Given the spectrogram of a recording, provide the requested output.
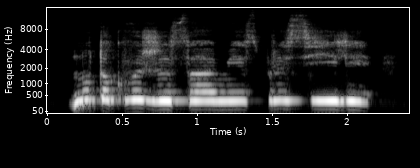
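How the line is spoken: Frightened. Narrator (Russian): испуганно

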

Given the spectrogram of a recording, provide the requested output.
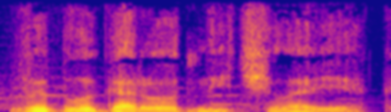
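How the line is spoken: Notary sighing. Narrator (Russian): вздохнул нотариус

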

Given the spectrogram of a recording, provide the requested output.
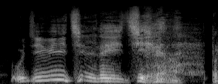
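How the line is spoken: Grumbling. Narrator (Russian): проворчал он

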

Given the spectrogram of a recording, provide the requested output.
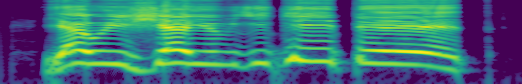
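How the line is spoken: Shouting small bird. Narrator (Russian): крикнула ласточка

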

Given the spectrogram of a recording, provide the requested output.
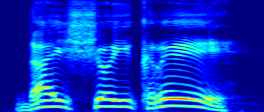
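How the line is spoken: Shouted. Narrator (Russian): крикнул сосед

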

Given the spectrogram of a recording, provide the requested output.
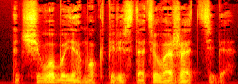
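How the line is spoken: Plain. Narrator (Russian): спросил Гуров

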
